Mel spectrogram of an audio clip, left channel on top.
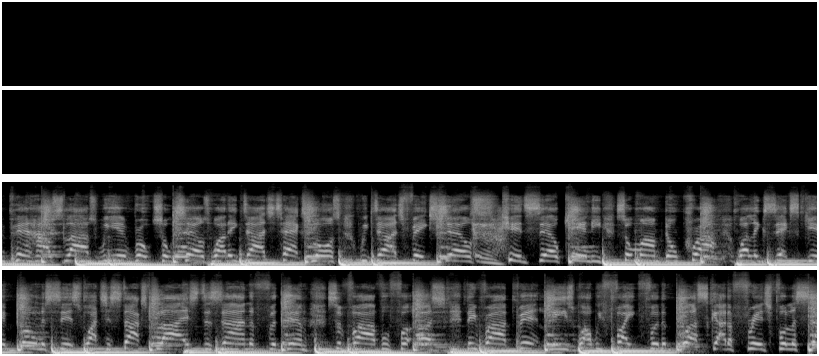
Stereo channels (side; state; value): left; silent; 68 dB below the other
